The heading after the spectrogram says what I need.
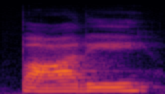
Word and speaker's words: body: So typically we spell A with letter O in American English. Body, problem, job, not. All of these have the a sound.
